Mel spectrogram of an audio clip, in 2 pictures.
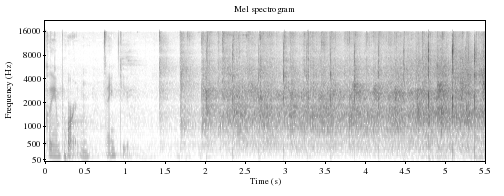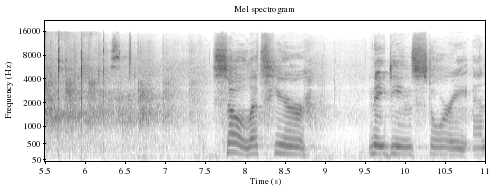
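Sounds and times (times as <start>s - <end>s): audience applauding: 1.5s - 7.6s.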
